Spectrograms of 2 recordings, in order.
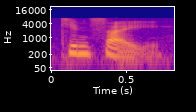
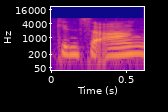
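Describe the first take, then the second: First: It is contracted into one short word. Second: It is said as two full words. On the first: "we'll just say kinsay" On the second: "instead of saying kinsa ang"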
